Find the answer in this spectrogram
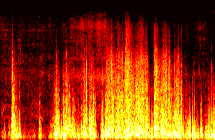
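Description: Wind buffeting a phone's microphone outdoors, loud and rumbling. It comes in choppy gusts at first, then turns into a steady rush from about a second in.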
